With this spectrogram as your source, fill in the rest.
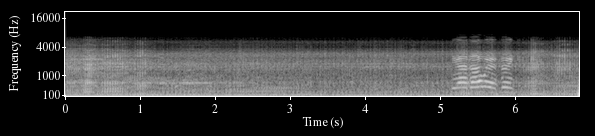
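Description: Dirt bike engines rumble and idle close by.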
